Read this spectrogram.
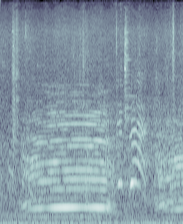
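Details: Cattle loaded onto a truck bedded with soil to ease stress, at an Indonesian market; one long, even, drawn-out moo, then a short rising call, over background voices.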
